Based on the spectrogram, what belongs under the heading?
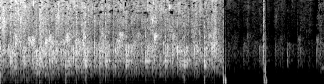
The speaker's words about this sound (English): That's what we like to see, right? So how about a round of applause for them?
